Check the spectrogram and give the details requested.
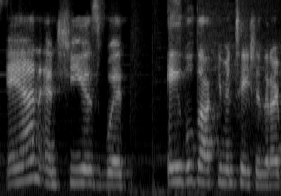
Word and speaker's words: ABL: her name is Anne and she is with able documentation that I pronounced that correctly Anne yes you did yes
